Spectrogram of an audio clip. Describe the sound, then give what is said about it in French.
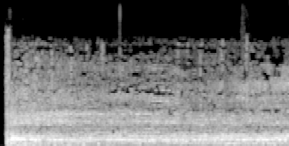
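Thousands of football supporters gathered in a fan zone in Buenos Aires roar in a sustained, loud wall of cheering that starts abruptly and holds steady, many voices blending into a continuous rumble of excitement, after someone shouts that a goal was scored and the crowd believes Boca has opened the score. “Alors qu'en Cano marque, quelqu'un au loin crie but et la foule croit l'ouverture du score pour Boca.”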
